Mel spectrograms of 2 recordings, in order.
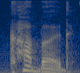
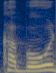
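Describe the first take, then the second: First: The second syllable sounds like 'bird'. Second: The second syllable sounds like 'board'. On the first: The speaker calls it right. "it is bird" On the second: The speaker calls it wrong. "It's not board"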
